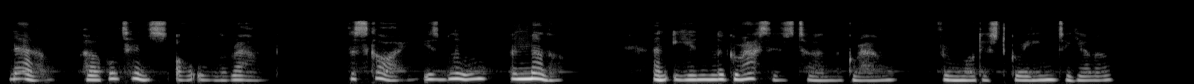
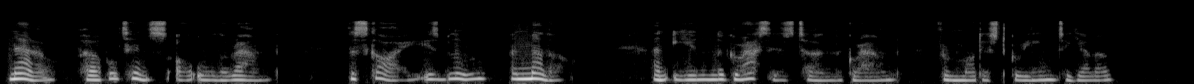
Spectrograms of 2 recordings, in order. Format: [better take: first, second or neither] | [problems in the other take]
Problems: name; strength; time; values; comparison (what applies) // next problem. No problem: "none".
second | noise reduction (neural mask model DeepFilterNet 3)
